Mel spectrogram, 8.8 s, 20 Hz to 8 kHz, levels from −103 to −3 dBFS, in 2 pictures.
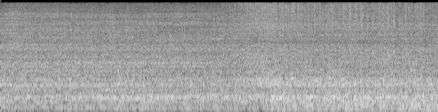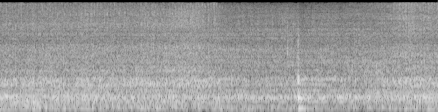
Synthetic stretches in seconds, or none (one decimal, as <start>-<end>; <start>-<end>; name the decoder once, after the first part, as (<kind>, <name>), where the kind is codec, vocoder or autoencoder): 0.0-5.4 (vocoder, Vocos); 7.9-8.8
